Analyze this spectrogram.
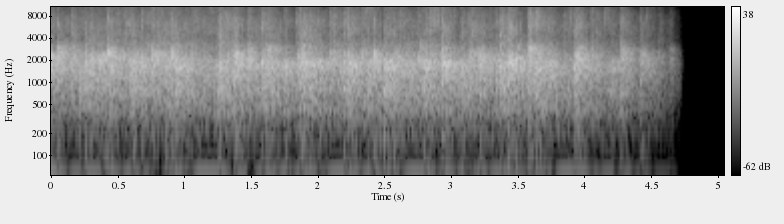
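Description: Audience applauding steadily after a lecture, many hands clapping at once, cut off abruptly near the end.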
